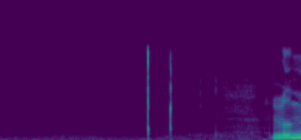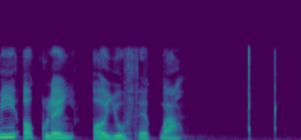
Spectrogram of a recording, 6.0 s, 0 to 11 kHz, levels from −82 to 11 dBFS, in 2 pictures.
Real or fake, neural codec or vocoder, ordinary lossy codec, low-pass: real; none; none; 7.2 kHz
